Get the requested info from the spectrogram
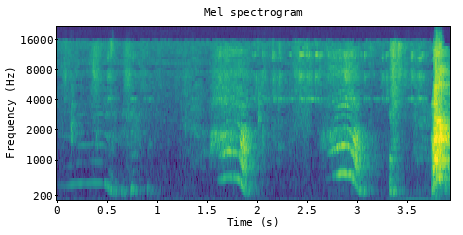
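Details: Puppy at morning time, during eating and play, giving three thin whining yips that slide downward, with a sharp clatter at the end.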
